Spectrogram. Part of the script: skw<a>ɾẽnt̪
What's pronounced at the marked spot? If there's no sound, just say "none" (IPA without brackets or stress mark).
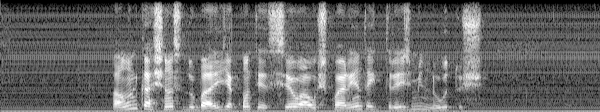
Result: a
